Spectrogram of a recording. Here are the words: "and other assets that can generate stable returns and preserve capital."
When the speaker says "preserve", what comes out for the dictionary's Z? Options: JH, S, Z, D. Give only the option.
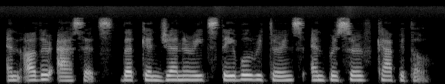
S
